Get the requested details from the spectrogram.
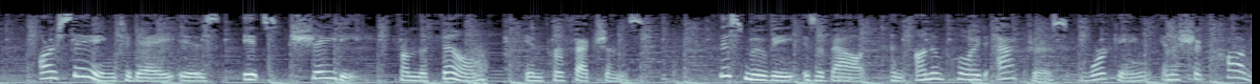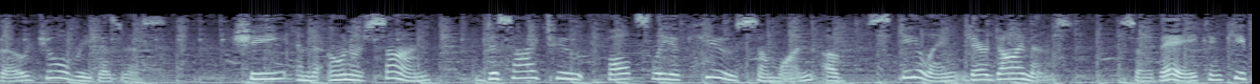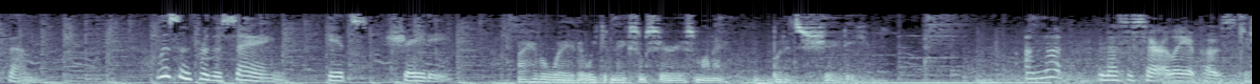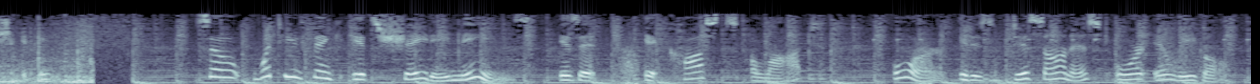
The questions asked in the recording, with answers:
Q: So what do you think it's shady means? Is it costs a lot, or it is dishonest or illegal?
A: It's shady means it is dishonest or illegal.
